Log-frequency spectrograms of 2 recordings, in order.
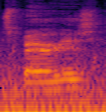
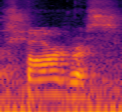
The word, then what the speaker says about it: asparagus: How do you say it? Asparagus? No, spargus. Spargus.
